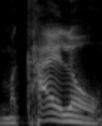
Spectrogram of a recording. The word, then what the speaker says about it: Mykhailo: His name is MYKHAILO MUDRYK.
